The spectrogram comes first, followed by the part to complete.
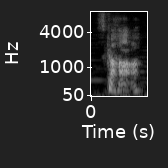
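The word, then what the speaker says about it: Scathach: Uh Skaha. Can't believe it's pronounced that way. I look at the name and I can't believe it's pronounced that way. Every time I want to say how it's a uh sketch it looks like to me but again it's it's supposed to be ska and again it's so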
